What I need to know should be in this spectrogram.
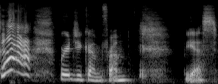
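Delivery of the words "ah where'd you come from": squeaky little voice. Bert reacts as someone slides out of a grate, squeaky Bert voice. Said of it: "as Bert is like squeaky".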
